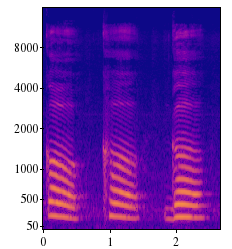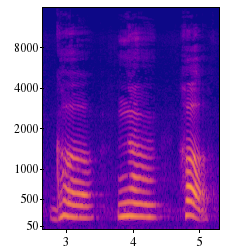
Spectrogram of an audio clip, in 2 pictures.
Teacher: जिन वर्णों का उच्चारण कंठ से होता है उन्हें कंठे कहते हैं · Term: कंठ व्यंजन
